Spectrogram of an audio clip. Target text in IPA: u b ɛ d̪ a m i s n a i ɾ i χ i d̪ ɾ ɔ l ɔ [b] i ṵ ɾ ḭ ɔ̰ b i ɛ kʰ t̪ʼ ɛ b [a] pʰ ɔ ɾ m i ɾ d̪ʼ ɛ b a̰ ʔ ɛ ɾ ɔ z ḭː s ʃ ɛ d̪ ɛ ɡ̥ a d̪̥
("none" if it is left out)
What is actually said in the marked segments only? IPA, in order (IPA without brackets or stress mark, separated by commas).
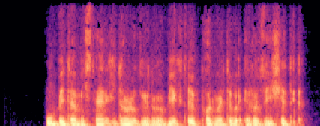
ɡ, i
